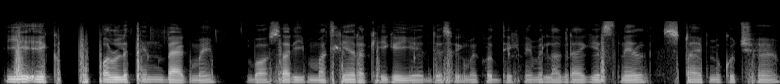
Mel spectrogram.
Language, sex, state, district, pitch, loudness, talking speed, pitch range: Hindi, male, Rajasthan, Nagaur, 105 Hz, -21 LUFS, 205 wpm, 100-110 Hz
